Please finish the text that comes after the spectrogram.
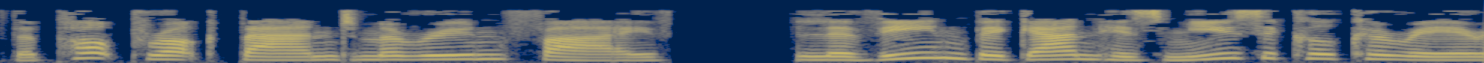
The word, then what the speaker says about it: V: over 2010 overexposed 2012 v pronounced 5 2014 and red pill blues 2017 as part of maroon 5.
